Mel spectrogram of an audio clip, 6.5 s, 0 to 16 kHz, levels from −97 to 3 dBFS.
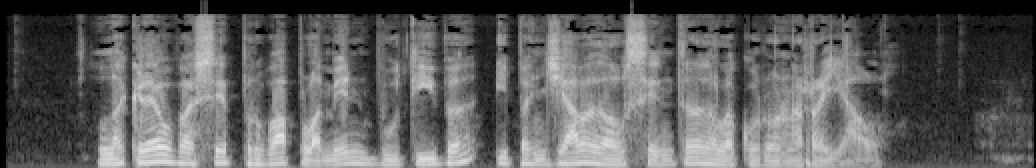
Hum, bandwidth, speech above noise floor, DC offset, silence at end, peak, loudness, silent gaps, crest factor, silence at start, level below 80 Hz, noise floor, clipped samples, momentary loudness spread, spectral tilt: none; 11.5 kHz; 42 dB; under 0.1%; 0.95 s; 0 dBFS; -14 LUFS; none; 16 dB; 0.5 s; -38 dBFS; -56 dBFS; under 0.1%; 8 LU; -4 dB/octave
